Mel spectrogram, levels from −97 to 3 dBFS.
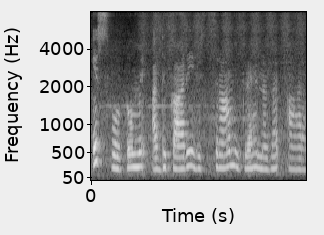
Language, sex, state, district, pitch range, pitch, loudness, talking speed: Hindi, female, Madhya Pradesh, Umaria, 205-250 Hz, 225 Hz, -19 LUFS, 110 wpm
